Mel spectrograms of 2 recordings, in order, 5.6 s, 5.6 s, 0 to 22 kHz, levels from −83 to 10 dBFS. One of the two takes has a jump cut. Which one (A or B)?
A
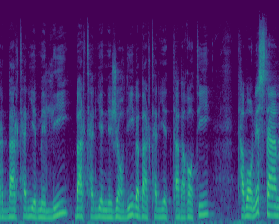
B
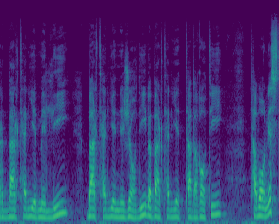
A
